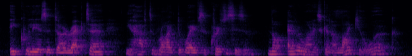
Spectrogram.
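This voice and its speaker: Fairly quick and fairly low in pitch, a woman speaks with ordinary pitch variation. Room echo is audible, along with noticeable background noise. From London (Hounslow, Middlesex). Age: 60s. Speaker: actor and theatre director. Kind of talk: interview. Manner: hesitant, many fillers.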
